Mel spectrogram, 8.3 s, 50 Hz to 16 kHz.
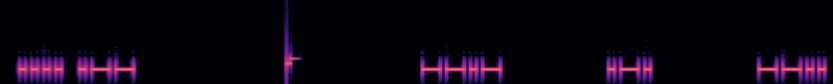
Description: Morse code, heard as a keyed tone, about 20 wpm, spaced as for 9 wpm, 700 Hz. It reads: HW QRZ
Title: Top 90 QSO Elements - 6x Character Spacing - 20wpm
